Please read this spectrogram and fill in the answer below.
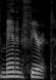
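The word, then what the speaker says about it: Manon Fiorot: to pronounce the name i think it's man in fear it is how you pronounce it uh but i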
